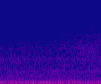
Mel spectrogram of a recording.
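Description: Steady low background rumble outdoors, with no distinct events.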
